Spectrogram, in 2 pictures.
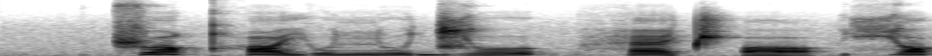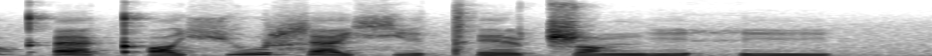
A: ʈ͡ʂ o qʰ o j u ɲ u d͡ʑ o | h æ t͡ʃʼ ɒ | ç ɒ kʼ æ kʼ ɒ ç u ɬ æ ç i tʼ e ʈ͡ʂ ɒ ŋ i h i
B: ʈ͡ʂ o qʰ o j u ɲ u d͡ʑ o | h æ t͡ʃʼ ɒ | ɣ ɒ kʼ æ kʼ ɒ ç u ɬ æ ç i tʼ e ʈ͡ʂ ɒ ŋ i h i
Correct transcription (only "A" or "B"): A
